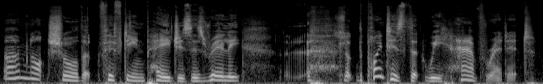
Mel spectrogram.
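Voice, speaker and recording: A woman voicing a dignified, exasperated young man in a story, quiet, measured and pompous. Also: on the low side, big pitch swings, exaggerated voice.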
